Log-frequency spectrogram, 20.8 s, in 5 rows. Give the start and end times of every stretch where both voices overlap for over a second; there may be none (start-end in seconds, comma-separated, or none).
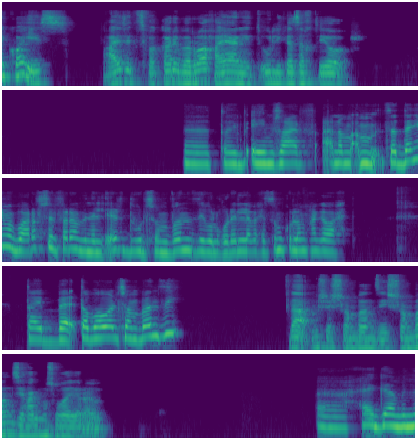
none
